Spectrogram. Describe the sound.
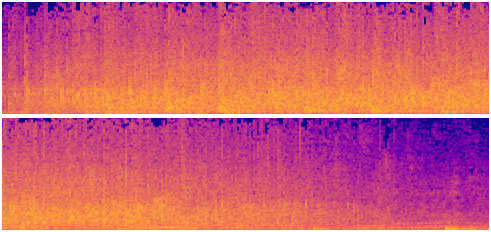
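An audience at a Fort Lauderdale Alcoholics Anonymous Big Book study group speaker meeting applauds to welcome a speaker. The clapping is thick and sustained, then thins and fades toward the end, followed by one soft thump.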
